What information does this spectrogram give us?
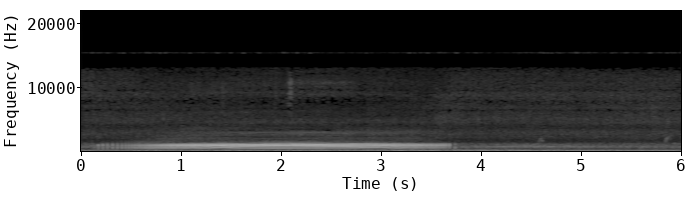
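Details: Atlantic puffin giving a strange, drawn-out groaning call lasting about three seconds, a rich harmonic tone that swells, holds steady, then cuts off abruptly, over a low rumbling background.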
